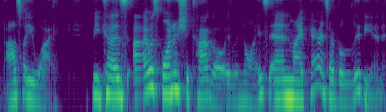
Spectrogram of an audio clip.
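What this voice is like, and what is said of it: Hard-to-place international Spanish-tinged accent. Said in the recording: “My accent is undefined ... I don't know if it's Bolivian Spanish accent or Cuban Spanish accent or just international accent ... hard to pinpoint exact location ... Definitely international.”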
